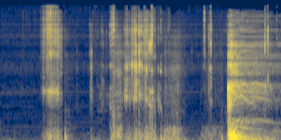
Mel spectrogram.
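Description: A person chewing Bugles corn snacks up close: a few crisp, crunchy bites and chews in irregular bursts with brief pauses, ending in one loud, sharp crunch.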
